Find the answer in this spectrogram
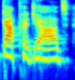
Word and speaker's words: Gapaillard: Today's guest is Gapaillard, and I'm so delighted to welcome you.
